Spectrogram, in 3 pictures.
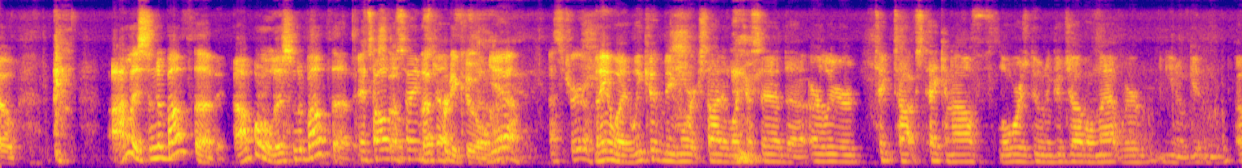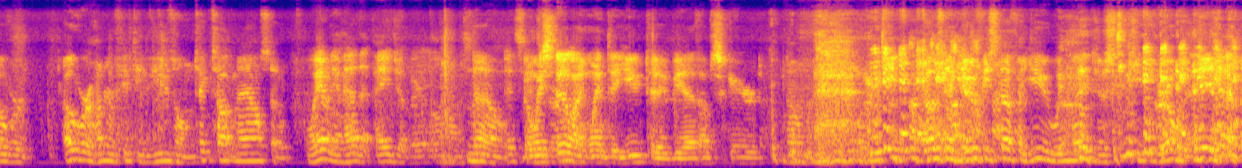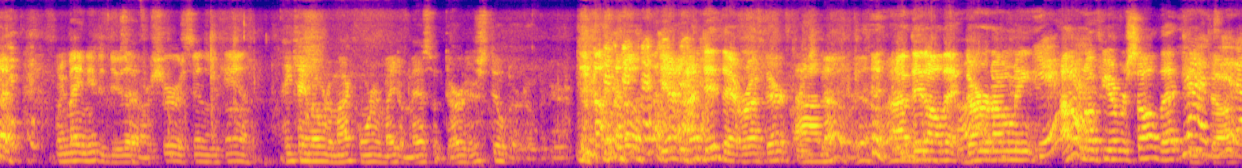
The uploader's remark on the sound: We had some technical difficulties tonight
